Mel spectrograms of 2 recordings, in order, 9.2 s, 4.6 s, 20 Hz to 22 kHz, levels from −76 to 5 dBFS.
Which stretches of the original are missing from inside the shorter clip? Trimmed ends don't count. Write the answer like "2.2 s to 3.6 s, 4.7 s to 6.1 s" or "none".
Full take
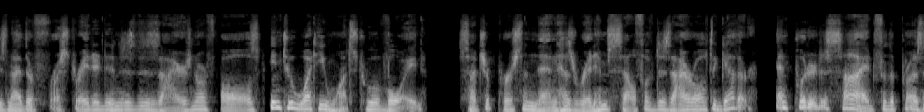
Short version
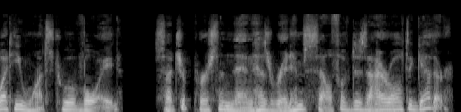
none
